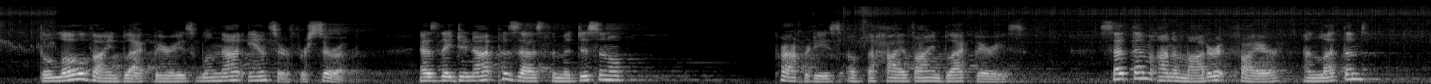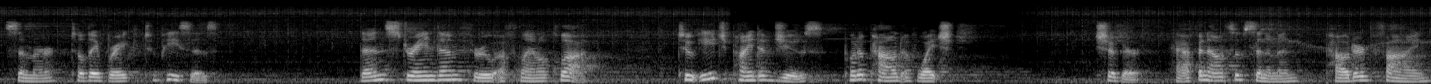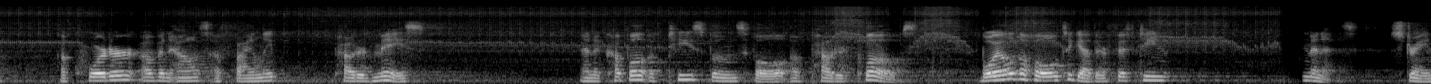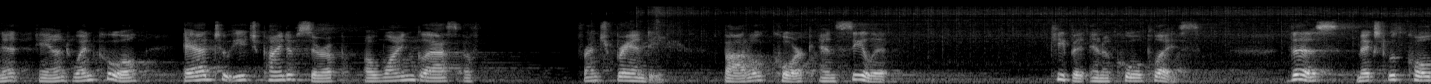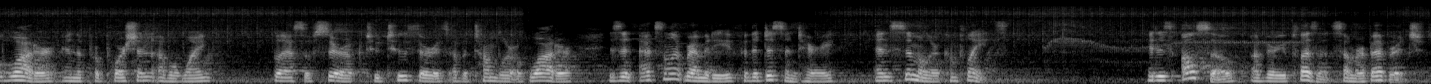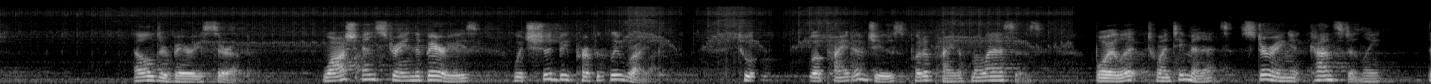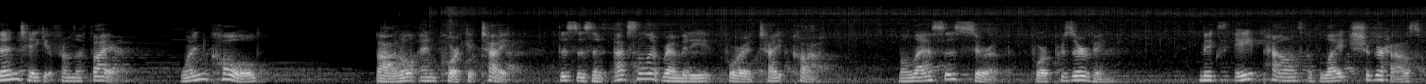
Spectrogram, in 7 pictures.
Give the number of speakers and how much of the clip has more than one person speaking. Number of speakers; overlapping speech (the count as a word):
one, no overlap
